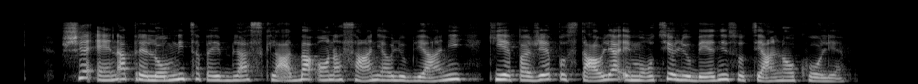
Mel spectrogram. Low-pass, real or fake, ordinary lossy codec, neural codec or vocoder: 7.2 kHz; real; none; none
